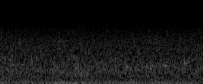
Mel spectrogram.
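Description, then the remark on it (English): Steady, gentle flowing water like a small stream, a continuous soft rushing and trickling with no pauses, heard alone without any voices. “I'm enjoying the sound, the peaceful sound of the water.”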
